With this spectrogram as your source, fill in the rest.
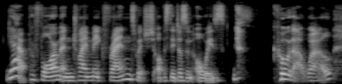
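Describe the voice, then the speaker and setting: Fairly low-pitched with vocal fry, a woman speaks at a fairly slow pace with ordinary pitch variation. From Scotland. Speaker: podcast host. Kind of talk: casual chat. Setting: podcast.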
